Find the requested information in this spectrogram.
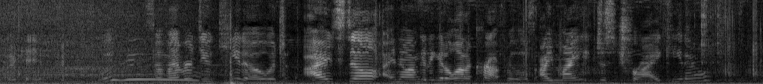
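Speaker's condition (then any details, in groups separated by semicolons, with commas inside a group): No condition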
